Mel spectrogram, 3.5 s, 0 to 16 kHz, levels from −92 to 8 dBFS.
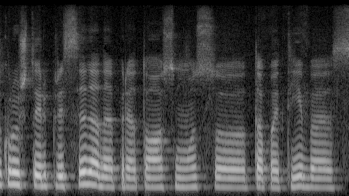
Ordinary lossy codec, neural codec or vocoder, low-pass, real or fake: AAC, 96 kbps; none; 14.4 kHz; real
